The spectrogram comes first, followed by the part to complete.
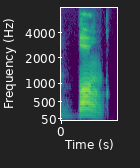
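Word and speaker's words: banc: bench simply as Le bong C in the end is for decoration you don't have to make any sound of c and you know the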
